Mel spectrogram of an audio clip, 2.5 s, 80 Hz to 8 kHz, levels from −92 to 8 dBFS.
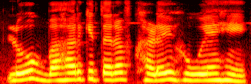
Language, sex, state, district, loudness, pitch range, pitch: Hindi, female, Madhya Pradesh, Bhopal, -12 LUFS, 220-245 Hz, 235 Hz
